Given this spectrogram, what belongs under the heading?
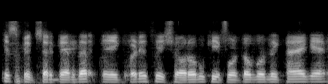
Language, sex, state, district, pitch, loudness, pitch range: Hindi, male, Chandigarh, Chandigarh, 120 Hz, -17 LUFS, 115-125 Hz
